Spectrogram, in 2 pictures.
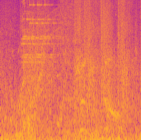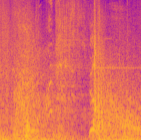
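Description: A large beast snarls and roars.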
